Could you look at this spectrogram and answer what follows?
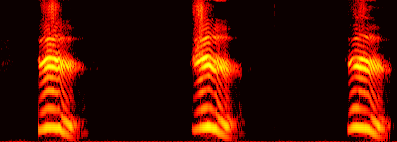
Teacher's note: Your tongue is flat, it's not touching the top or the bottom of your mouth. Your teeth are a little bit gritted and you're making this sound with the the vibration of air in your mouth. It's not coming from your vocal cords or anything like that.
